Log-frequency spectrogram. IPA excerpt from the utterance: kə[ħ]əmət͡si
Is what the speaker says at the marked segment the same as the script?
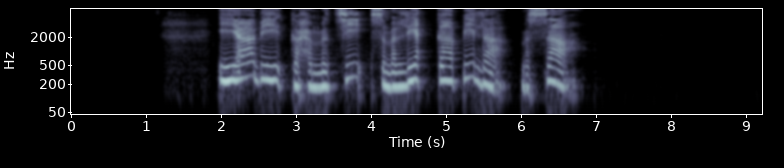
yes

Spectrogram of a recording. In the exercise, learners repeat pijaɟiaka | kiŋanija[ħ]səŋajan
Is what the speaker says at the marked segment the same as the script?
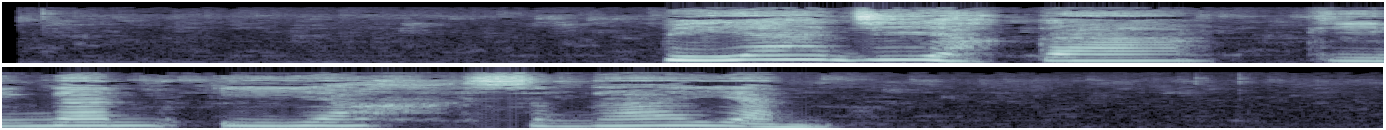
no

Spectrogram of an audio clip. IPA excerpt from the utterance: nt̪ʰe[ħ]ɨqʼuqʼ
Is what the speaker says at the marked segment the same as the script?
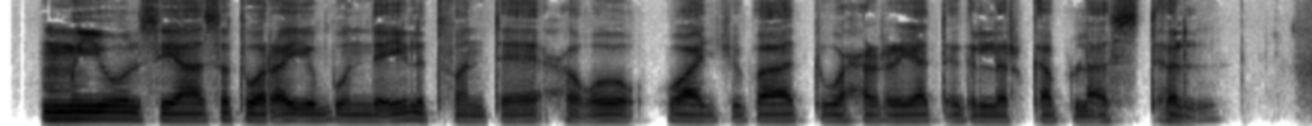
yes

